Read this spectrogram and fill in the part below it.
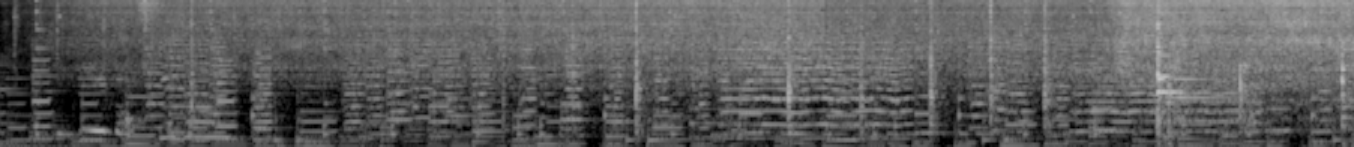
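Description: Chiles rellenos sizzling and crackling in a pan, with frequent scraping and stirring of a utensil, close and continuous throughout.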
